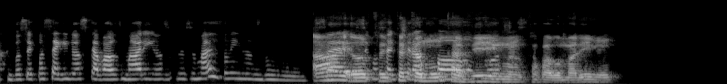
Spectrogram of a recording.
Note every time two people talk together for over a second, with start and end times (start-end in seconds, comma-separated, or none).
3.1-5.3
